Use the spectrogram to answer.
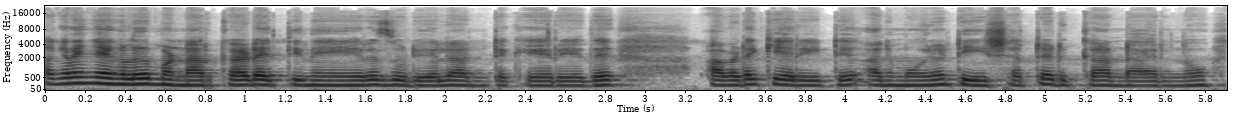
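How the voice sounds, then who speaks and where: Woman vlogger, rapid chatty voice-over, slightly strained voice. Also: medium pitch, steady tone, dark tone. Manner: chatty, sprinkles tag particles, talks fast. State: voice strained after losing it. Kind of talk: voice-over narration of a shopping vlog.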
